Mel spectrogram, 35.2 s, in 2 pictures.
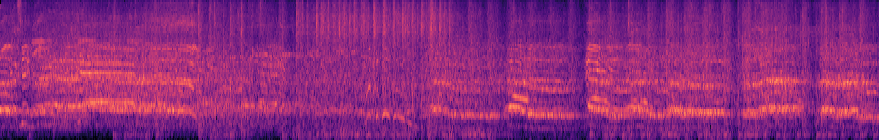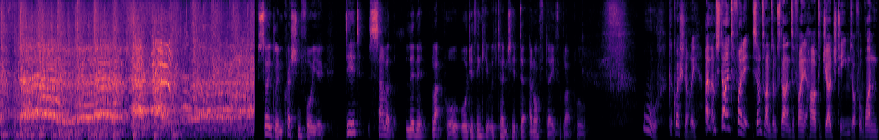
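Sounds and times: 
football crowd chanting: 0.0 - 22.7
full-time whistle: 4.8 - 8.2
speech: 23.0 - 29.4, 30.4 - 35.1.

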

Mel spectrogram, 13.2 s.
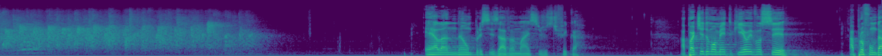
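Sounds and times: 
audience applauding: 0.0 - 4.0
speech: 6.4 - 8.8, 10.2 - 12.0, 12.8 - 13.2.

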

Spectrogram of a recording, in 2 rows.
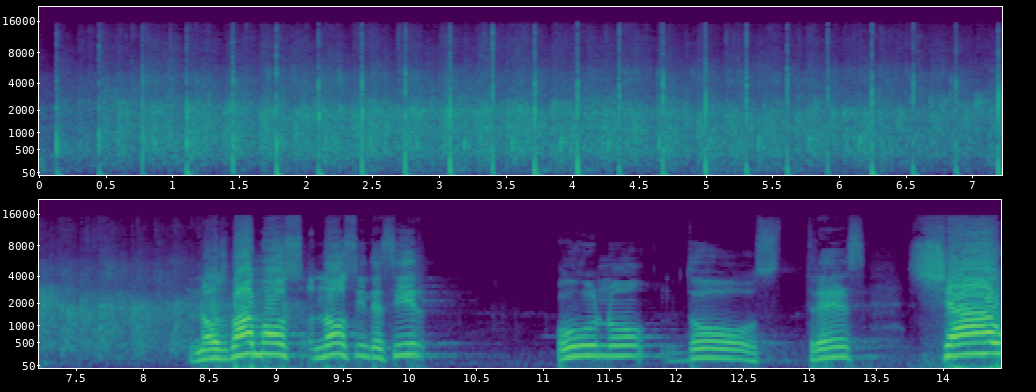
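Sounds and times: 
audience applause: 0.0 - 8.7
speech: 8.4 - 10.2, 11.1 - 14.4.

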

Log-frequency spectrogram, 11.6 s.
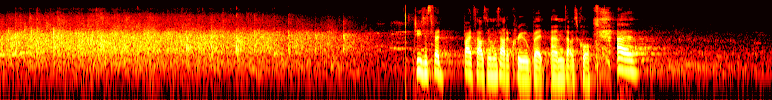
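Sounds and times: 
audience applause: 0.0 - 5.6
speech: 6.2 - 9.7.

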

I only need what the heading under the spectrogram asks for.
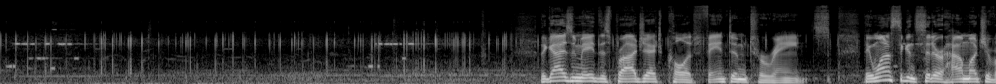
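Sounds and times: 
robotic beeps of router ID numbers: 0.0 - 4.7
Wi-Fi sonification clicks: 0.0 - 6.8
speech: 5.4 - 9.9.

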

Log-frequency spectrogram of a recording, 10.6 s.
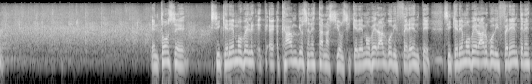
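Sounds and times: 
audience applause: 0.0 - 5.1
speech: 3.0 - 10.6.

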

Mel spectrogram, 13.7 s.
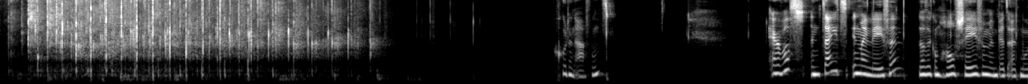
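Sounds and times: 
audience applause: 0.0 - 5.2
speech: 7.5 - 8.3, 10.4 - 13.7.

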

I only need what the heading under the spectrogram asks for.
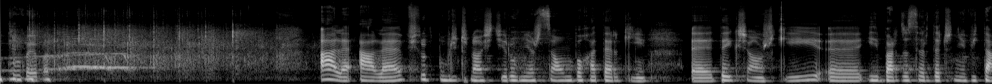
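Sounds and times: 
speech: 0.0 - 0.6, 3.2 - 9.9
audience applause: 0.0 - 3.1.

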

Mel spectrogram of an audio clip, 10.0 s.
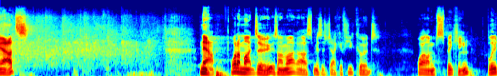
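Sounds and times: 
speech: 0.0 - 0.6, 4.0 - 7.6, 8.4 - 9.9
audience clapping: 0.0 - 3.8.

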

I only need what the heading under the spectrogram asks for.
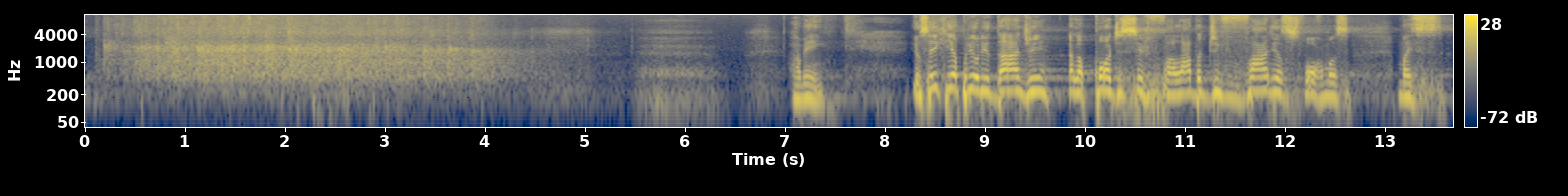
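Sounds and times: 
crowd applause: 0.0 - 4.5
speech: 7.1 - 7.5, 8.3 - 13.6.

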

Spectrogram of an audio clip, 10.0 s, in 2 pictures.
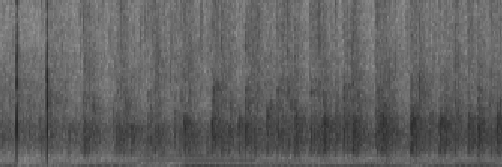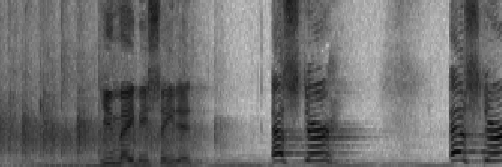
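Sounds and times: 
audience clapping hands: 0.0 - 7.4
speech: 6.0 - 7.1, 7.8 - 8.5, 9.6 - 10.0.

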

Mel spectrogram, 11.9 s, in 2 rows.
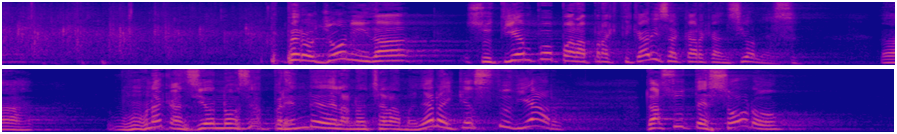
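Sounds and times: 
audience applause: 0.0 - 2.0
speech: 1.8 - 11.3.

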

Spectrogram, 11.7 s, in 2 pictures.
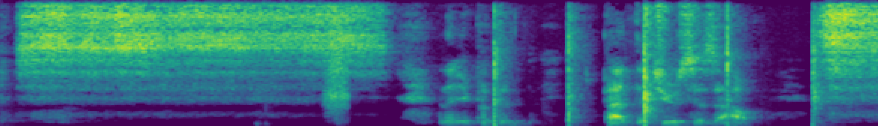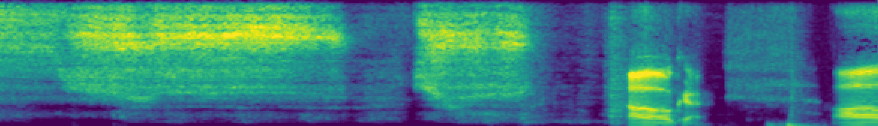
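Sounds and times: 
voice imitating meat sizzling on a grill: 0.0 - 2.6, 5.4 - 9.5
speech: 2.9 - 5.6, 10.0 - 11.7.

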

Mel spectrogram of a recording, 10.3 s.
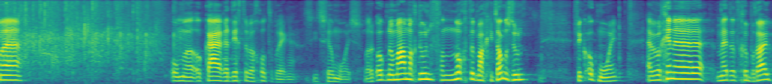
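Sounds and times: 
speech: 0.0 - 0.4, 2.3 - 10.2
audience applause: 0.0 - 2.5.

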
